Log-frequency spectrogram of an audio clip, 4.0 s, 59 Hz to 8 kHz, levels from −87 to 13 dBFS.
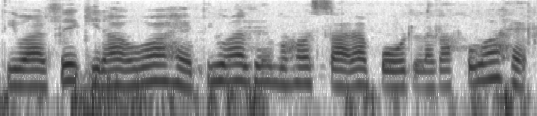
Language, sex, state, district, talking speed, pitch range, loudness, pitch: Hindi, female, Jharkhand, Deoghar, 195 wpm, 210-250 Hz, -14 LUFS, 220 Hz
